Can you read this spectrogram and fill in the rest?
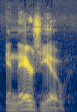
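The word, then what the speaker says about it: energeo: But Strong's Concordant lists a word that is pronounced in energio. Everybody say energio.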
